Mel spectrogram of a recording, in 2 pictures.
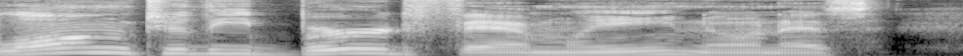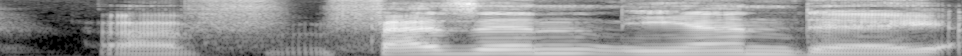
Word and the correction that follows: Phasianidae: I butchered it. It's like Phasianidae.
